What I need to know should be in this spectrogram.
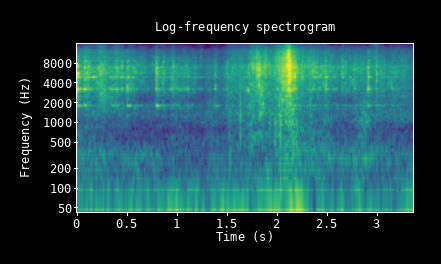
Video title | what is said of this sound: Łożyska w przyczepie jak sprawdzić i wymienić DIY | taki delikatny metaliczny dźwięk Co słychać w środku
